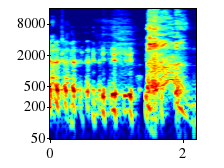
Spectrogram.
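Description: Men laughing over a video call, in quick pulses, with a loud breathy burst like a cough near the end.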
